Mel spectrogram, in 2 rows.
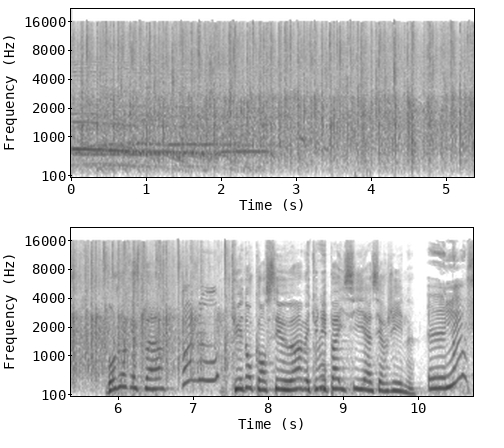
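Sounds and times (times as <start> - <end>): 
audience applauding: 0.0 - 7.9
speech: 5.8 - 6.8, 7.6 - 10.7.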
